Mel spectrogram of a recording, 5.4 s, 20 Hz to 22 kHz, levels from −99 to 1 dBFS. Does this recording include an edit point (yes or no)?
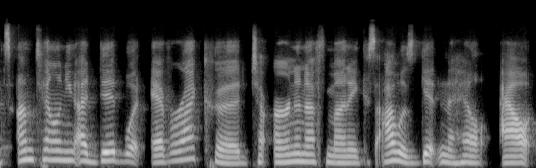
no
